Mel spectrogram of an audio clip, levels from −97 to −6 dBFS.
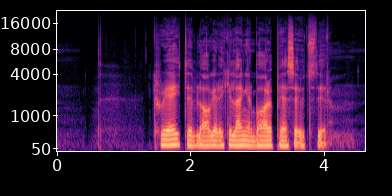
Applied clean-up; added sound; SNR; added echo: none; none; none; none.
